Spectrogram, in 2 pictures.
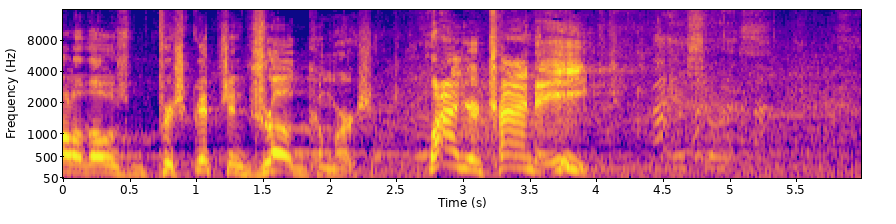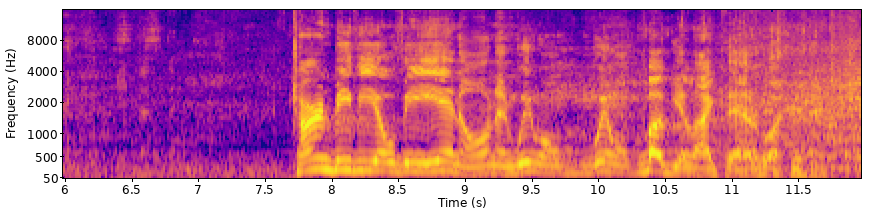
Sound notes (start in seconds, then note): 4.4 laughter; 11.0 cheers & Applause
